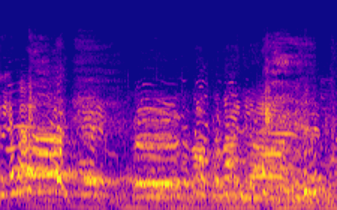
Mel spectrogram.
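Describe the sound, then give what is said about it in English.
A football crowd chants loudly outside a stadium after a match, fans not wanting to go home, many voices joining in sustained, sung phrases that rise and fall in waves, with shouting and babble between the chants. “I'm outside the crowd. No one wants to go home.”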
